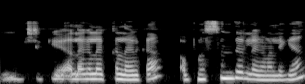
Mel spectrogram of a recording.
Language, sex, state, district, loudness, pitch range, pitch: Garhwali, female, Uttarakhand, Uttarkashi, -14 LUFS, 225-270 Hz, 240 Hz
